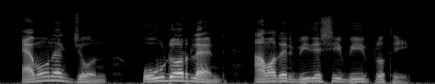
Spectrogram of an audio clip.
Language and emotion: Bengali, neutral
